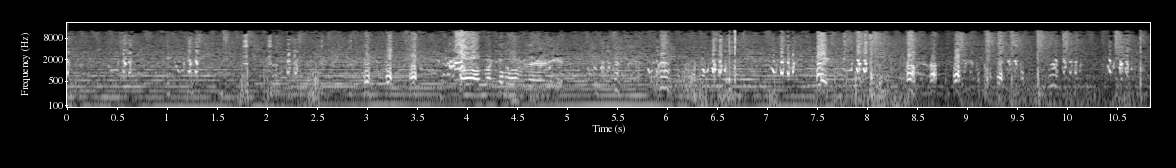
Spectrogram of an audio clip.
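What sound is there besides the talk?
wild turkey gobbling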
